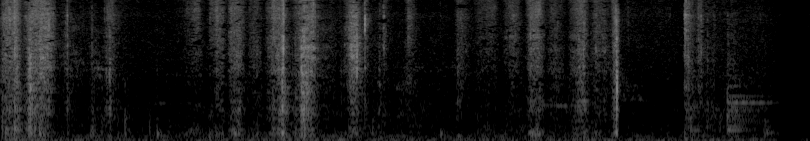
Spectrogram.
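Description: Apples are grated on a coarse grater straight into a container, giving close, rhythmic rasping strokes in quick succession, each a short scratchy scrape, with no talking.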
